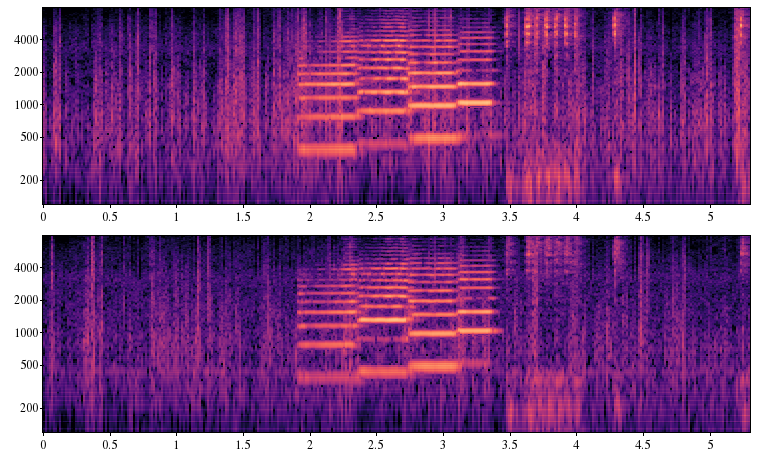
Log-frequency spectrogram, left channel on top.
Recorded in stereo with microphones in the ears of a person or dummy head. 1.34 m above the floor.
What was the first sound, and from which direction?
A trumpet, 15° left (ahead or behind).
